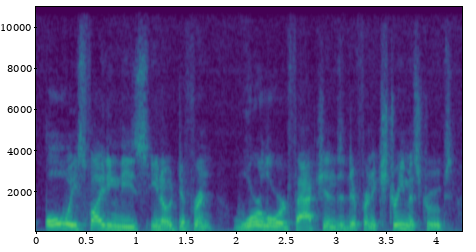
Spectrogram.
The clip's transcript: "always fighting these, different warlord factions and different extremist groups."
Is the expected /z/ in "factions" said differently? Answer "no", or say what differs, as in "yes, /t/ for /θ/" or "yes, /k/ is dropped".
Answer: no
